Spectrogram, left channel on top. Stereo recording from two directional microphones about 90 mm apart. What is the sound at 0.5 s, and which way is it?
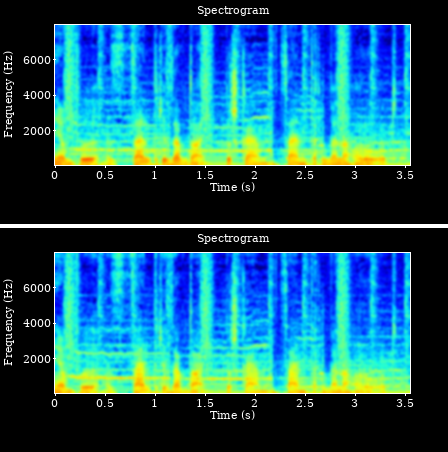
Speech, 15° left (ahead or behind).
